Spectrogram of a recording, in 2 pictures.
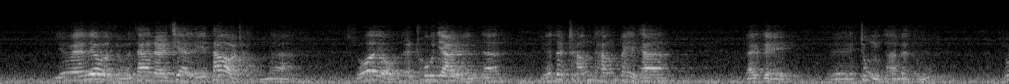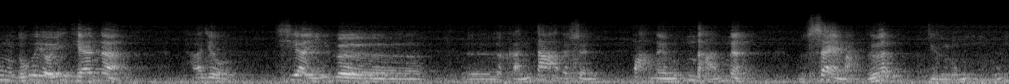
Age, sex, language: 60-79, male, Chinese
